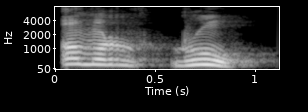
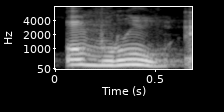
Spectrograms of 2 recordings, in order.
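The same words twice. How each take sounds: First: أمر رو spoken slowly, broken into two parts with the راء stretched; slow teacher sounding-out of أمر رو; split into syllables. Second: Said in the usual way. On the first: Shown as a demonstration. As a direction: spell out أمر رو syllable by syllable for the class. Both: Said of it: "الراء مضمومة".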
